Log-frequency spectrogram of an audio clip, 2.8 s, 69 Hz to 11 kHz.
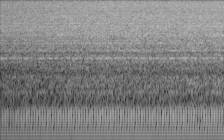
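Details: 1999 Saab 9-3 after its crank-no-start was repaired; the signal now reads 1.3 V cranking versus about 200 mV before, and 6.3 V running. Smooth, even idle with a constant low hum and no stumbles.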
